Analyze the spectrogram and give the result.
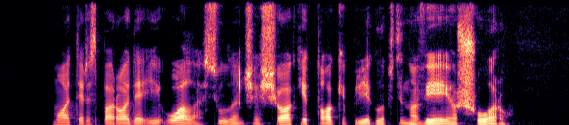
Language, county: Lithuanian, Klaipėda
